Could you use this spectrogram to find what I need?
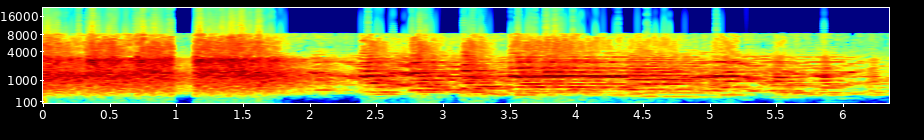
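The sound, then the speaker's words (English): Staged gunshots in a Western drama: loud, dense blasts fill the opening seconds, then give way to a sustained ringing, tonal sound that carries on at high volume. “Then a shot rang out behind the Lone Ranger and Tonto. Tonto, you're hit! The Lone Ranger dropped down beside his Indian friend, then turned and fired as a figure leaped behind the building.”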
